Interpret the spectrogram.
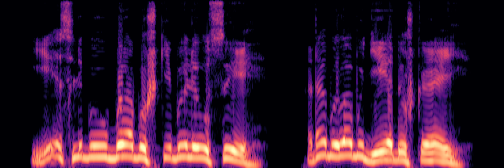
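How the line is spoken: Laughing. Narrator (Russian): сказал Харевич и тоже засмеялся

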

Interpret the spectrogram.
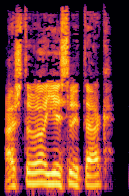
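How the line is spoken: Snapping back. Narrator (Russian): огрызнулся тот

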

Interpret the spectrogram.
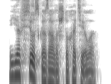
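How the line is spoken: Grumbled mutter. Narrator (Russian): буркнул

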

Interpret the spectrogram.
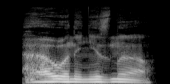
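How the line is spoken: Angry volcano voice. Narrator (Russian): зло сказал вулкан

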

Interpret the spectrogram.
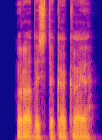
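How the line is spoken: Feigned snort. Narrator (Russian): притворно хмыкнул Том

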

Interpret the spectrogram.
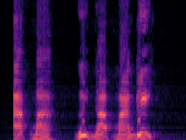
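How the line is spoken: Uncontrolled loud shout. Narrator (Vietnamese): Nàng không thể kềm chế nổi bản thân, hét to lên một tiếng nói

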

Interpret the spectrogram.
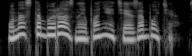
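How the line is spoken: Calm reply. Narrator (Russian): спокойно ответила ему

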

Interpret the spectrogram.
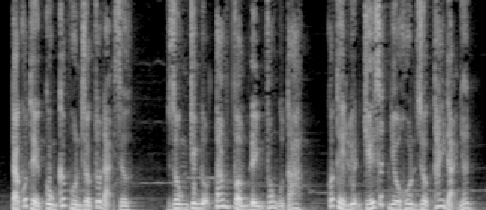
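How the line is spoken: Quick loud shout. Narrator (Vietnamese): Chu Nhất Tinh lập tức hét lớn

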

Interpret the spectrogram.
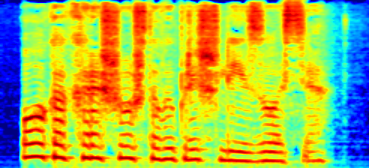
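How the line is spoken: Weak voice. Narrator (Russian): слабым голосом сказала миссис Барк

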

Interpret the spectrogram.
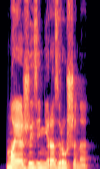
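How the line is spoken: Cold remark. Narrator (Russian): холодно заметил математик

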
